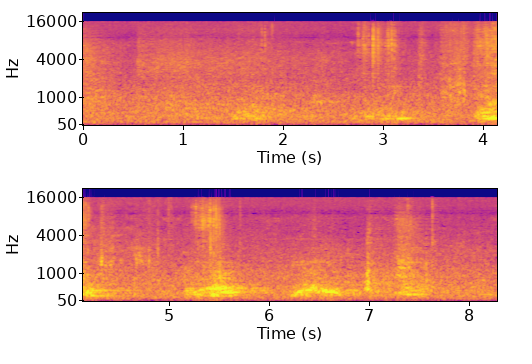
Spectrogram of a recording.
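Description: A dove cooing in the forest: a series of low coos in the second half, about a second apart.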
